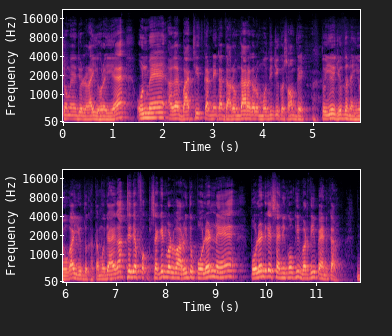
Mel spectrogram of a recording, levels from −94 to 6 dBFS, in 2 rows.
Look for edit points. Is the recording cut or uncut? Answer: cut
